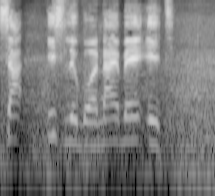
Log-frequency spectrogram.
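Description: A man speaking in short phrases, then, about three-quarters of the way in, his voice stops and a steady low rumbling noise with hiss is left.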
